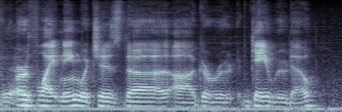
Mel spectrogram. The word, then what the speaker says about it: Gerudo: lightning, which is the Gerudo. That's how you pronounce it. You don't blur the R's together with Japanese words. Each are a syllable.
